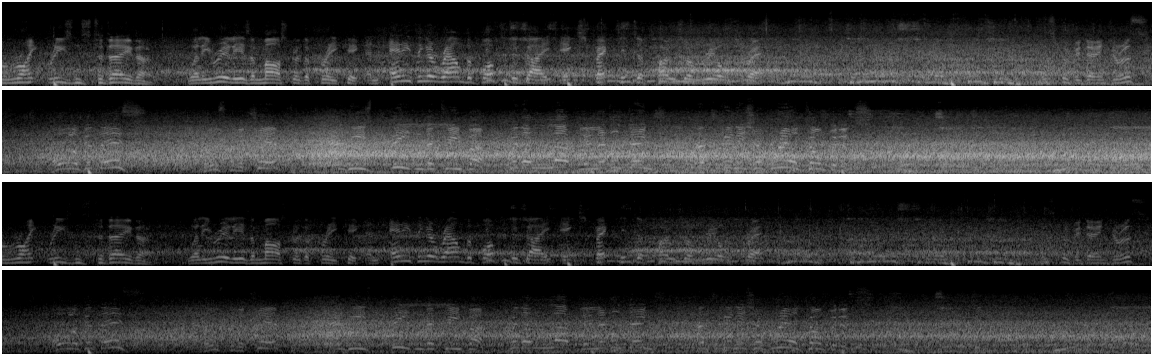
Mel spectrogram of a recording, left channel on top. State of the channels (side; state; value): right; quieter; 10.8 dB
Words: reasons today, though? Well, he really is a master of the free kick, and anything around the box today, expect him to pose a real threat. This could be dangerous. Oh, look at this! Goes for the chip, and he's beaten the keeper with a lovely little dink. A finish of real confidence.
